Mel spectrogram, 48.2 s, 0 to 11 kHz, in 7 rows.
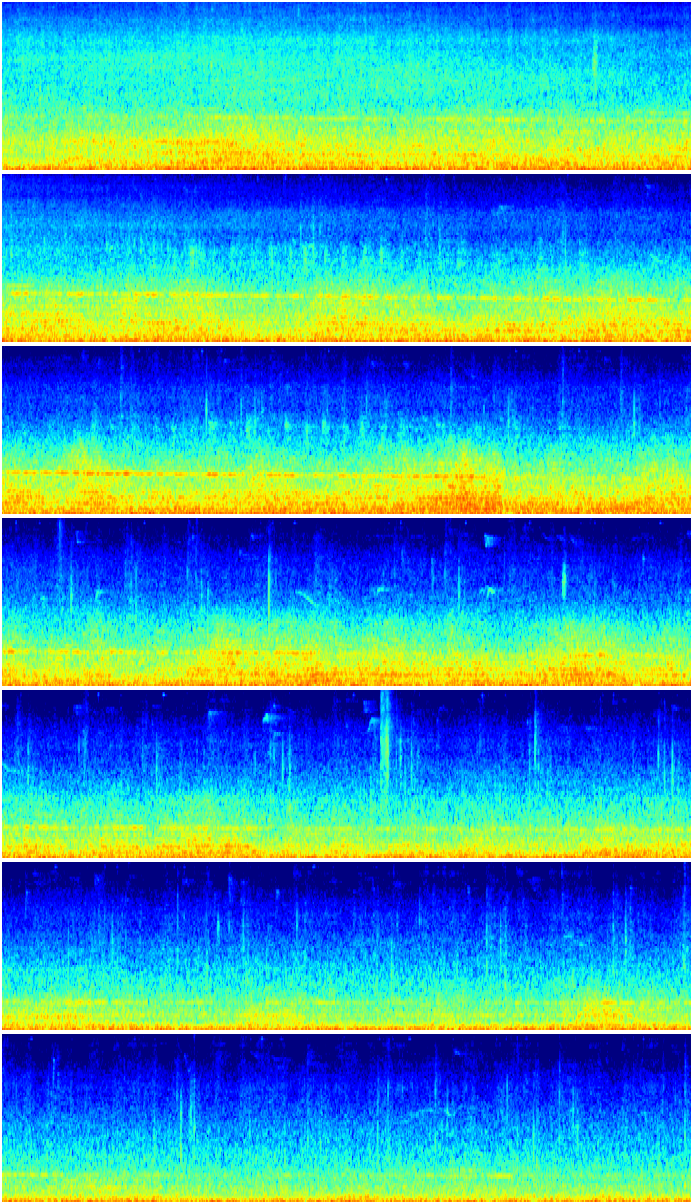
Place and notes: Heron Island, Reading, UK - Walking to Caversham Weir
A short walk from the bridge over the brook at Heron Island (location marked on the map) to Caversham Weir (spaced pair of Sennheiser 8020s with SD MixPre6).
